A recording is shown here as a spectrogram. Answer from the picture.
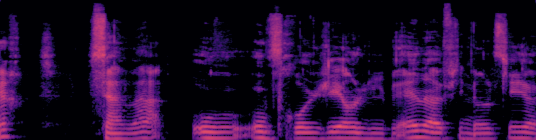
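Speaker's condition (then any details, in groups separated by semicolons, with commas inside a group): Dystonia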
